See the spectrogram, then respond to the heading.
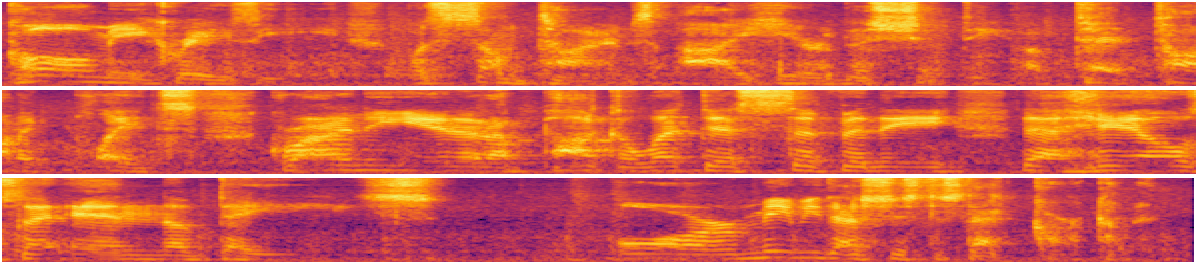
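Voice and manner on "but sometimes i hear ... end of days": doom whisper. Acted. Eerie doom prophecy by odd pony.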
